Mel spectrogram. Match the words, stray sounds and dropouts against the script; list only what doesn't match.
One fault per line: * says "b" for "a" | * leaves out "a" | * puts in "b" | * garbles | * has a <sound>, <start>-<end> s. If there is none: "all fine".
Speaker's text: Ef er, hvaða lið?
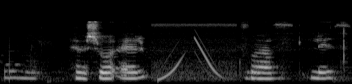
* puts in "svo"
* has a chirp, 1.6-2.3 s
